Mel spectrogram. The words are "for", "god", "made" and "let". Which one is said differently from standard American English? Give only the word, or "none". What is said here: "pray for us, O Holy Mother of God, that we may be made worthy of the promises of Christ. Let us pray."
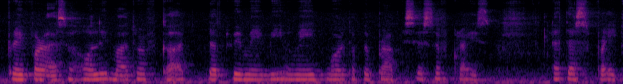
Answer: none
